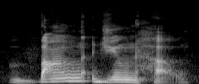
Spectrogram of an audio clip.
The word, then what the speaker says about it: Bong Joon-ho: And it's a new film from Bong Joon-ho. Which you are pronouncing correctly.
